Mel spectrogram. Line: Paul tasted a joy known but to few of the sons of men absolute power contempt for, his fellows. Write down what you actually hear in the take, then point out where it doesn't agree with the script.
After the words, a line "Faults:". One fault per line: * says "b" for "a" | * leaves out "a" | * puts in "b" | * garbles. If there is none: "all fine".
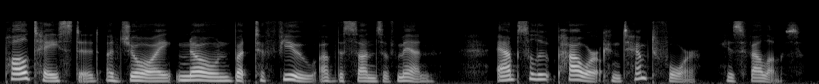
Paul tasted a joy known but to few of the sons of men absolute power contempt for, his fellows.
Faults:
all fine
